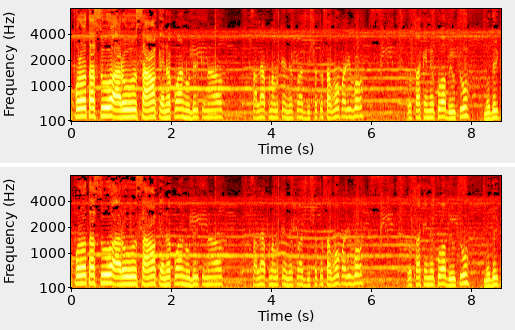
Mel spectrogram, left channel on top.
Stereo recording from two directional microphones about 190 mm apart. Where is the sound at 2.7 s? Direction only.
25° left (ahead or behind).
